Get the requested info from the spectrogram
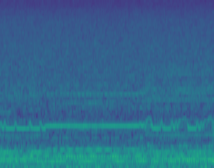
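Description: Improvised electronic music from a synthesizer and a keyboard harmonica heard through a small speaker. Low held chord tones sit under a higher sustained note that wavers in short trills, over the steady rush of a waterfall.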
